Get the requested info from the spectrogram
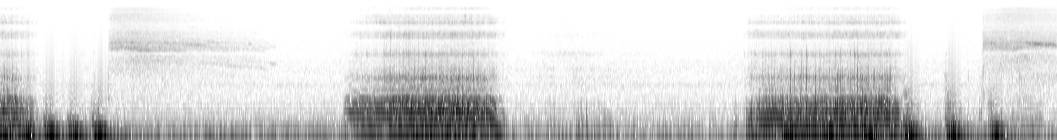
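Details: Snoring ASMR audio recording: loud, deep, rattling snores on each in-breath about every five seconds, with quieter breathing out between; heavy snoring.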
